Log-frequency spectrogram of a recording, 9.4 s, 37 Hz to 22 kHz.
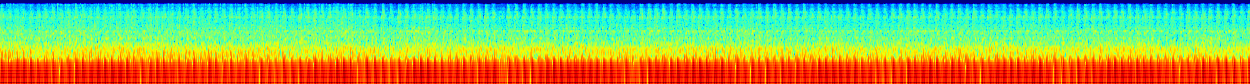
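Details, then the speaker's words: Ego LC 125 scooter started after DIY service, morning cold start: small single idles with an even, steady low putter, slightly noisy but no knocks or rattles; healthy. "Pagi-pagi dia bising sikit."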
